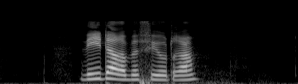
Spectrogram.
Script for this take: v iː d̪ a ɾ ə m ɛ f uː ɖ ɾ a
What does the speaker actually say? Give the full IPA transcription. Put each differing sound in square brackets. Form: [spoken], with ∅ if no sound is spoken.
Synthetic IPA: v iː d̪ a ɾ ə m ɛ f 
